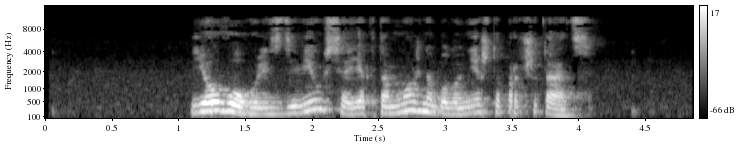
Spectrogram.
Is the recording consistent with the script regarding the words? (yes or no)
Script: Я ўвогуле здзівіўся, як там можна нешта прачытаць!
no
